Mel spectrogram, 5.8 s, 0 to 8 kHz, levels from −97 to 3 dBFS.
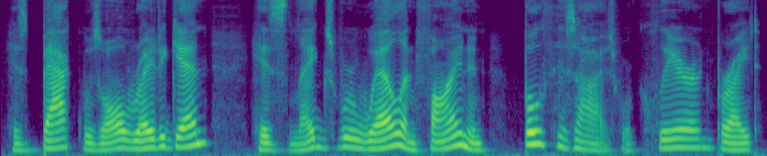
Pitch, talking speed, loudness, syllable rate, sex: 155 Hz, 210 wpm, -20 LUFS, 4.5 syllables/s, female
